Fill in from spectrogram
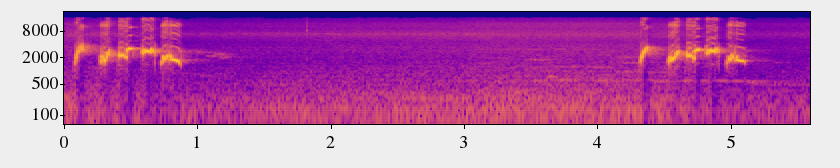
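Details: Red-whiskered bulbul, 'double twist' voice, morning song of 2020 used as lure for training: two lively phrases of tumbling whistled notes, roughly four seconds apart, with a quiet background.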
